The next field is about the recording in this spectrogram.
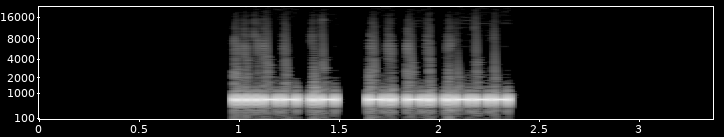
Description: Morse code, heard as a keyed tone, about 47 wpm, 700 Hz. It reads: 3A NNJ
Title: Field Day Exchanges - 50wpm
